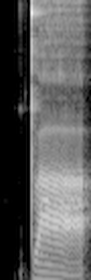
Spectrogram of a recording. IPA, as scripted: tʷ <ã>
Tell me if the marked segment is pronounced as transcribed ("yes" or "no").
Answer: no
